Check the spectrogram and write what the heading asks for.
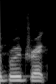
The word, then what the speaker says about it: Broodryk: And for the audio listeners, it's Waldo Broodryk, which is spelled WALDO BROODRYK.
